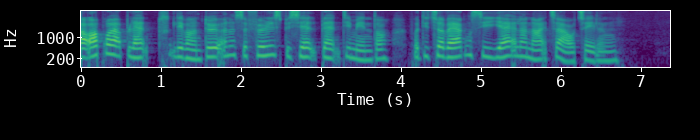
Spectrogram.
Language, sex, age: Danish, female, 50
